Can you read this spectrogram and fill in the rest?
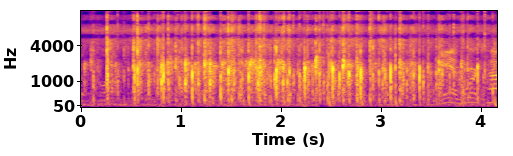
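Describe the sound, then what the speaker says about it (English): Guests at a celebration of life clap together in a room, a close, fairly loud burst of applause with distinct individual hand claps and voices murmuring underneath. "I think they need a round of applause."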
